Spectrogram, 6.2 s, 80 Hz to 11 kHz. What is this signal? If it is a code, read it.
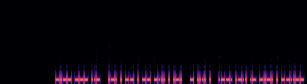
Morse code, heard as a keyed tone, about 50 wpm, 700 Hz. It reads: YOU REMEMBER THE PLACE,
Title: Sentences from Top 400 Words 50wpm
